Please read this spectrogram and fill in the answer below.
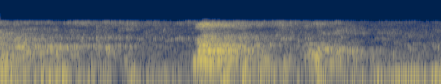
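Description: A man's voice briefly, a short untranscribed murmur about two seconds in, over a low steady hum.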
